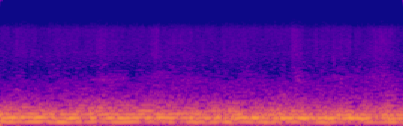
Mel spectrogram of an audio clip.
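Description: Booming sand dunes at Dumont Dunes in Death Valley give a steady, low droning hum like a long held note, constant and moderately loud throughout with no talk over it.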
